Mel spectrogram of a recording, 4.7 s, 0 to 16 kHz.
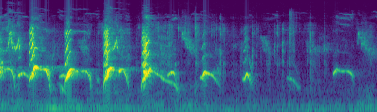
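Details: A Yakutian Laika in July 2020 gives loud arched yelps that come quickly at first, then thin out into quieter, more widely spaced cries.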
